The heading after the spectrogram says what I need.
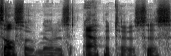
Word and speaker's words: apoptosis: Apoptosis means cell death. That's cool. Yeah. Cool word for that. It's also known as apoptosis if you don't pronounce the other P.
